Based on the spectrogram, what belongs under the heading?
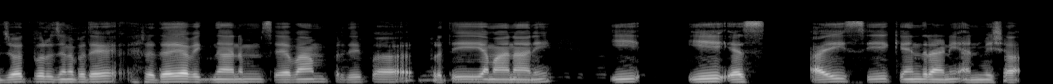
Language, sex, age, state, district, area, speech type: Sanskrit, male, 18-30, Karnataka, Chikkamagaluru, urban, read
